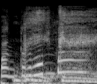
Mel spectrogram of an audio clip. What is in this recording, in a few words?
voice fun character cute cartoon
